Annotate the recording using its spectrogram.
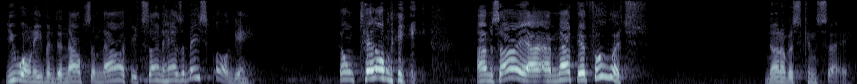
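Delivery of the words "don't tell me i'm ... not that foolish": sarcastic retort. Acted.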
